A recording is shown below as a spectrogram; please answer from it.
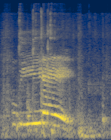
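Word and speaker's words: plié: Okay, all right, so the first one, how to say it, plie.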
